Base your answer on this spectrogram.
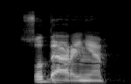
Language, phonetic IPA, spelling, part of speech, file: Russian, [sʊˈdarɨnʲə], сударыня, noun, Ru-сударыня.ogg
- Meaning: female equivalent of су́дарь (súdarʹ): madam, milady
